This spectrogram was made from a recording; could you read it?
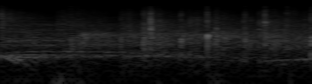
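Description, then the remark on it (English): Light, steady applause at a live show at Austin Eastsiders crackles for a second and a half, a soft continuous patter of clapping hands with a faint murmur of voices underneath. “Give it up, y'all.”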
